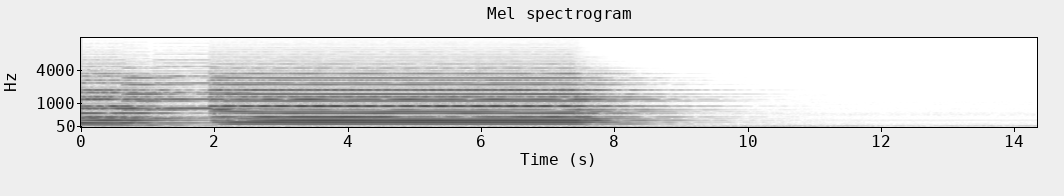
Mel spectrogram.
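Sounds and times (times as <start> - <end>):
organ tuning: 0.0 - 9.8.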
